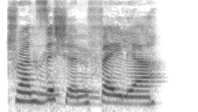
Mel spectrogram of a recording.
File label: UK female, Transition failure; beanstalk audio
